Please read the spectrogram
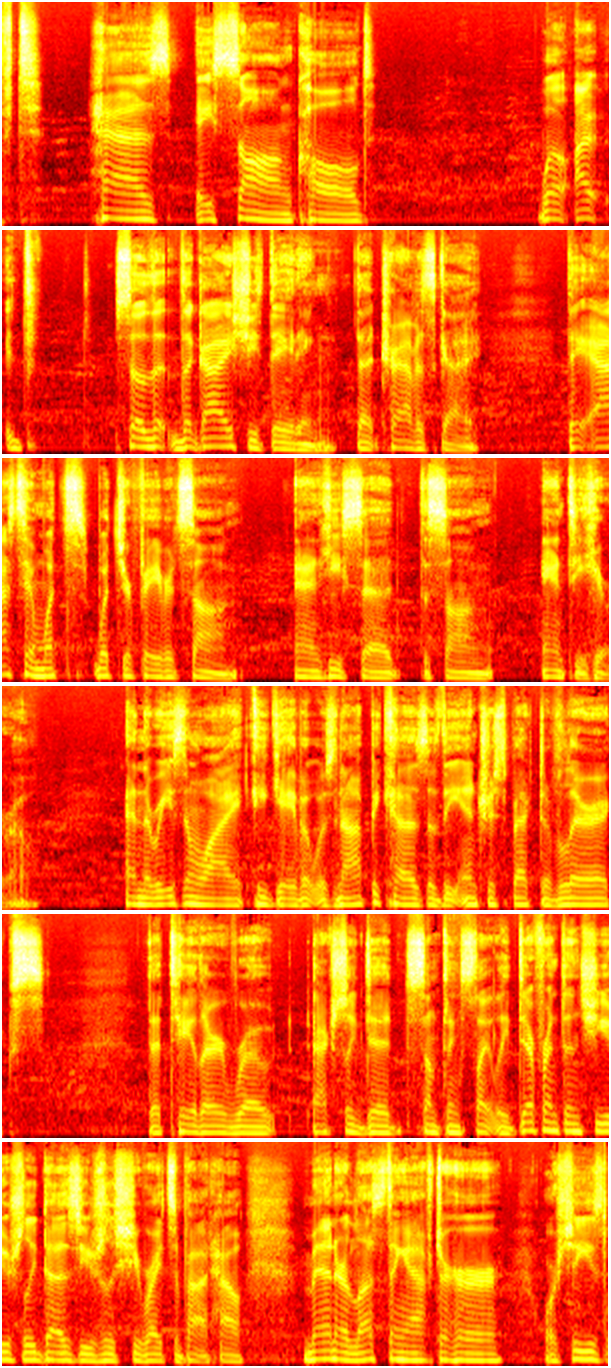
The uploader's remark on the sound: podcasts live from Café Anyway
